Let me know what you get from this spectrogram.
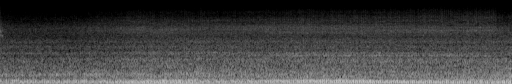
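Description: Mercedes-Benz C63 AMG Black Series' 6.2-litre V8 burbling at low revs as the car is driven slowly. The engine note swells slightly about halfway through.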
